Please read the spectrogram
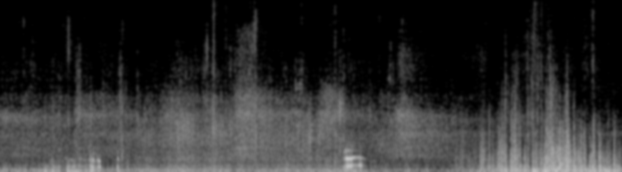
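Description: Wind buffeting a phone's microphone, a steady rumble that grows loudest near the end, with a short vocal sound about three and a half seconds in.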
